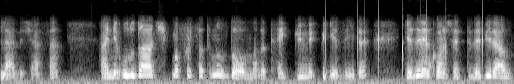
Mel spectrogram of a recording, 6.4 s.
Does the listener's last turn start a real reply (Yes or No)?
No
